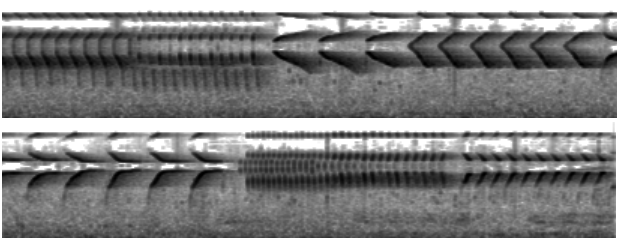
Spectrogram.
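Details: Singing canary, a recording used to teach canaries: loud, high rolling trills with quick swooping downslurred notes repeated several times a second, switching between trill types without pause.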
